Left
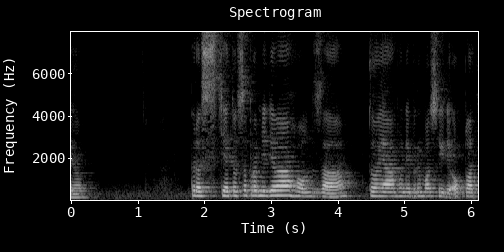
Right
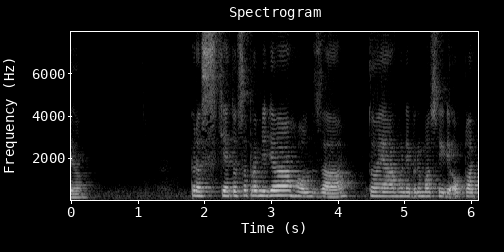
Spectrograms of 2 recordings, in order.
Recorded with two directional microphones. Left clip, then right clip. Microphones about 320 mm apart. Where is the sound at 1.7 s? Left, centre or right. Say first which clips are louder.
Left 1 dB; centre.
